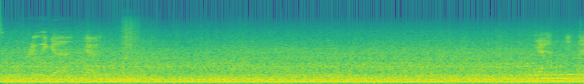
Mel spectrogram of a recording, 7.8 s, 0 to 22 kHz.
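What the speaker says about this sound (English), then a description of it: "For like a V8, right? Like an American V8 in this thing." Inside a 1997 Dodge van fitted with an American V8, a steady low engine drone hums throughout, continuous under frequent conversation between occupants.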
